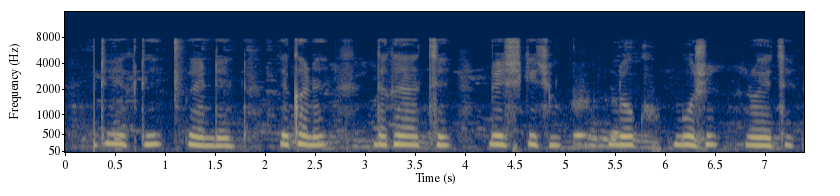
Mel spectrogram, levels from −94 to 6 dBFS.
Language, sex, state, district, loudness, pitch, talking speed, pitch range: Bengali, female, West Bengal, North 24 Parganas, -29 LUFS, 215 Hz, 90 wpm, 195-230 Hz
